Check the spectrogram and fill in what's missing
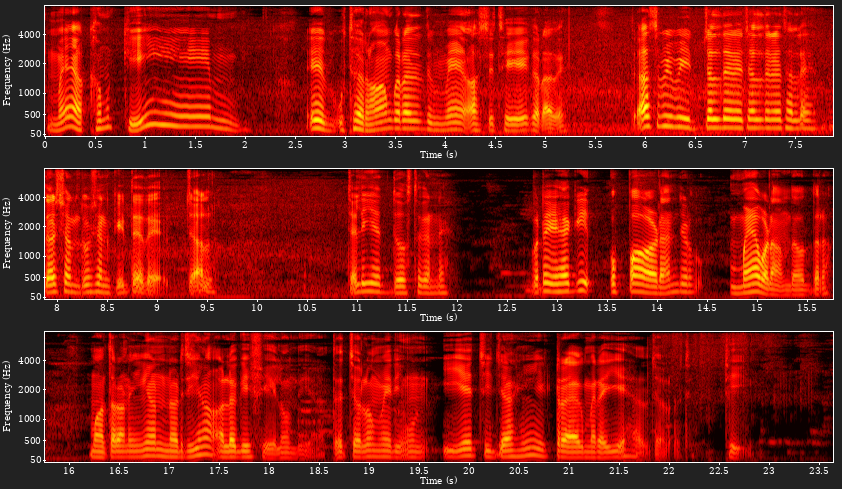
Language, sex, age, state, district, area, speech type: Dogri, male, 18-30, Jammu and Kashmir, Jammu, urban, spontaneous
